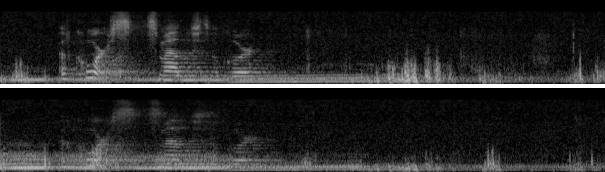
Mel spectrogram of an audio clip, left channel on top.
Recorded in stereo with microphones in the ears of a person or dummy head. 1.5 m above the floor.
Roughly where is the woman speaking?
Left.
